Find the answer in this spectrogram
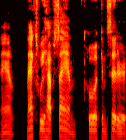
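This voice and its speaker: A man speaks with a Vietnamese accent in a bright, sharp tone. The background is quiet. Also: dry, close sound with no echo. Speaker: gamer and video maker. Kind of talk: casual commentary. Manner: halting.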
